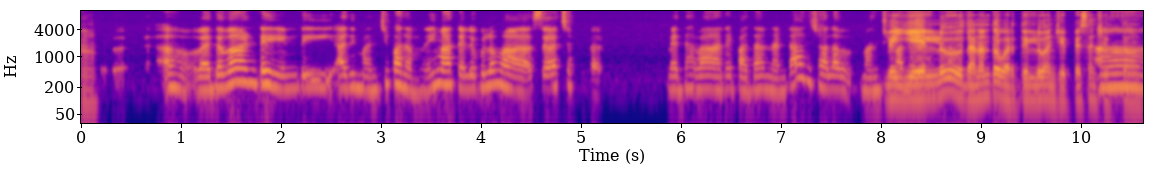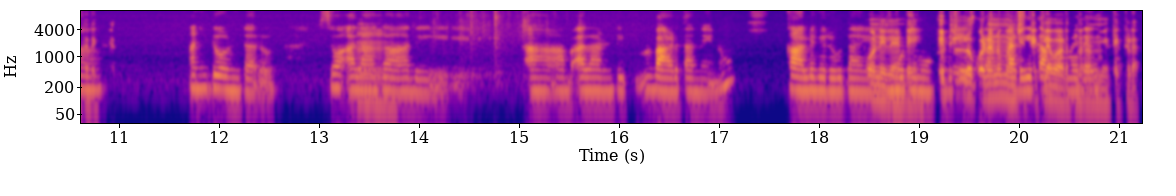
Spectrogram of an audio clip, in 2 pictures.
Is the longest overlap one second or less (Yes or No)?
No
